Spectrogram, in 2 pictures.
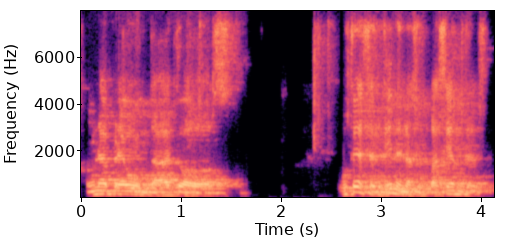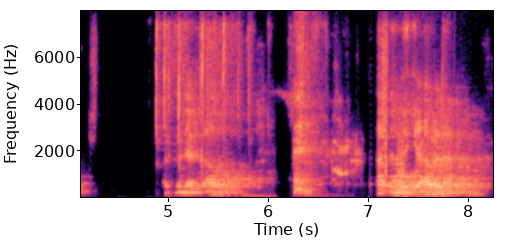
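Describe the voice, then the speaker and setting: A man's voice: medium pitch, animated, a little slow, pauses often. A man in a seminar discussion, putting questions to the group. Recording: distant, echoey hall with noise.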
